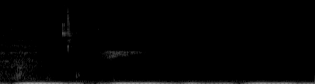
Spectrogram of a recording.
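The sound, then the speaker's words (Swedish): A single short, crisp click stands out near the start, followed by a few fainter ticks against a quiet background with a low steady hum. “Hallå, jag klickar.”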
